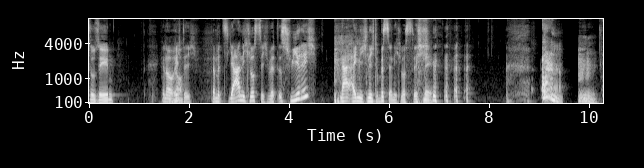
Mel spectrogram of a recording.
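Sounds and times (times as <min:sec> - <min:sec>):
speech: 0:00.0 - 0:00.6, 0:01.4 - 0:10.2
person clearing throat: 0:04.9 - 0:05.6, 0:08.9 - 0:10.2
person coughing: 0:04.9 - 0:05.6, 0:08.8 - 0:10.2
laughter: 0:06.6 - 0:07.7.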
